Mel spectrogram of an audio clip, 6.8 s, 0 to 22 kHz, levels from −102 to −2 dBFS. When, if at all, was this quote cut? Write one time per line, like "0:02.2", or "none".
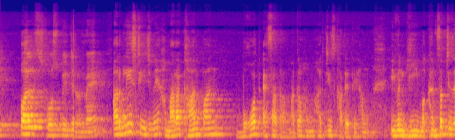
0:01.1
